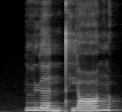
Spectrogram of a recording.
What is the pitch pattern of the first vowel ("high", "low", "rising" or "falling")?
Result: low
